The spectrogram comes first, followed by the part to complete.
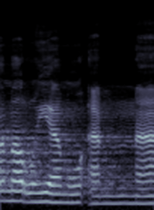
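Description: A man's voice chanting a Quranic verse in Arabic in a melodic recitation style, with long held notes that step down in pitch.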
